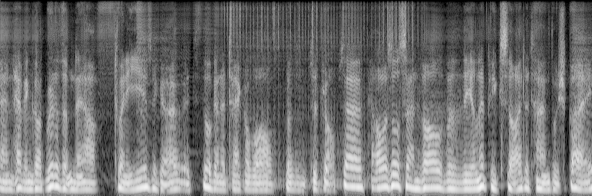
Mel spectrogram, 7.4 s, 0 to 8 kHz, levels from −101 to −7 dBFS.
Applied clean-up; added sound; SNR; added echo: neural mask model RNNoise.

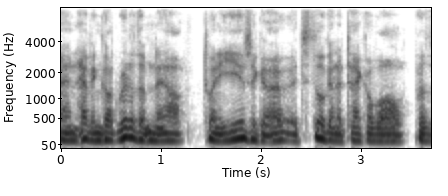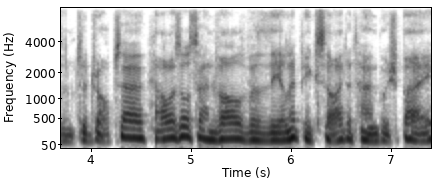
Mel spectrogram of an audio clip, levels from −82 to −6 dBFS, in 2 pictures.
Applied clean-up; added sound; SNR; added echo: none; none; none; none.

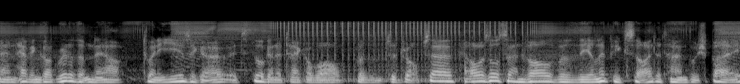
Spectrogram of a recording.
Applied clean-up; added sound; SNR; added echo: none; Squeak / Cupboard open or close; 15 dB; none.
